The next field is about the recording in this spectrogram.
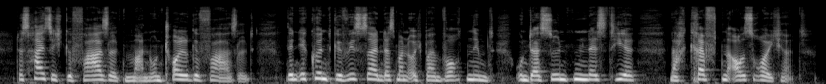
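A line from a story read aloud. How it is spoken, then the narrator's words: Shrill little voice. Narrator (German): Der Bischof … erbost und rief mit schrillem Stimmchen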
